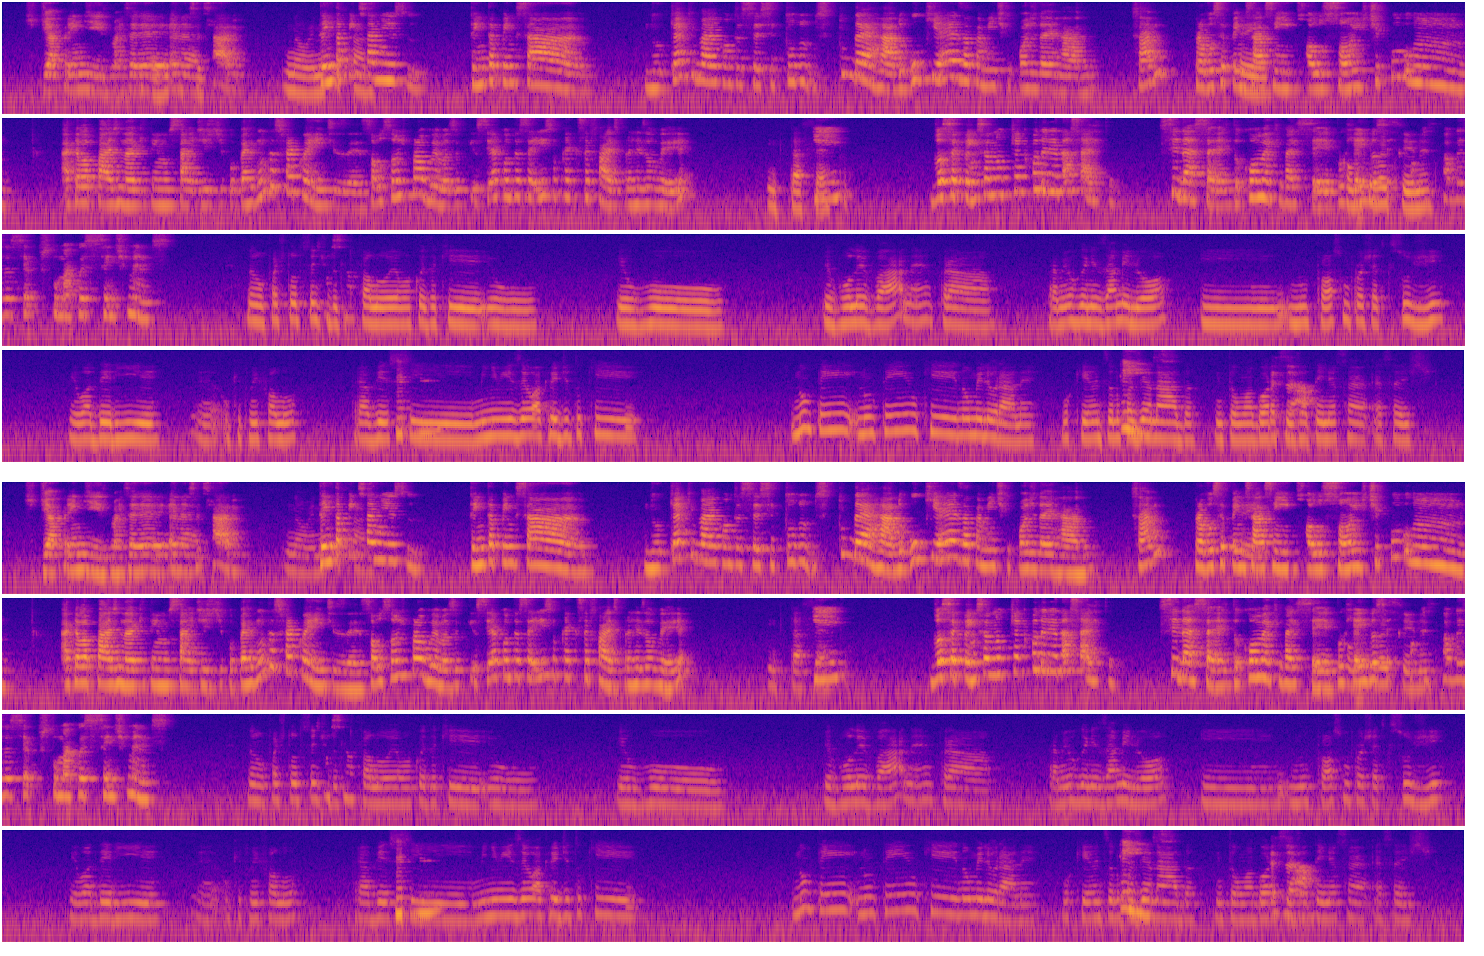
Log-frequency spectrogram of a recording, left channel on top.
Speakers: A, on the right (about 55°); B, on the left (about 60°).
A: de aprendiz, mas é,
B: é verdade.
A: é necessário.
B: Não é necessário.
A: Tenta pensar nisso. Tenta pensar no que é que vai acontecer se tudo, se tudo der errado. O que é exatamente que pode dar errado, sabe? Para você pensar
B: Sei.
A: assim em soluções, tipo um, aquela página que tem no site de tipo perguntas frequentes, né? Solução de problemas. O que se acontecer isso, o que é que você faz para resolver?
B: Tá certo.
A: E você pensa no que é que poderia dar certo. Se der certo, como é que vai ser? Porque
B: Como
A: aí
B: é que
A: você
B: vai ser,
A: começa
B: né?
A: talvez a se acostumar com esses sentimentos.
B: Não, faz todo sentido
A: Nossa.
B: o que tu falou. É uma coisa que eu eu vou Eu vou levar, né, para para me organizar melhor e no próximo projeto que surgir, eu aderir é, o que tu me falou para ver se
A: Uhum.
B: minimiza. Eu acredito que não tem não tem o que não melhorar, né? Porque antes eu não
A: Isso.
B: fazia nada. Então agora
A: Exato.
B: que eu já tenho essa, essas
